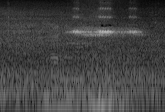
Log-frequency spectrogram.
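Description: A high-pitched, steady trilling tone starts about a second in and lasts about a second, over a low background rumble.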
